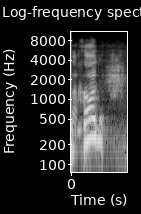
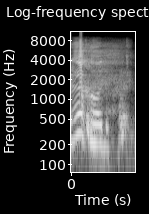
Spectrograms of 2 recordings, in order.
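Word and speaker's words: אחד: Well, really, the dalet, the real way to express the dalet is soft. It's soft. Yeah. It's really a chav.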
